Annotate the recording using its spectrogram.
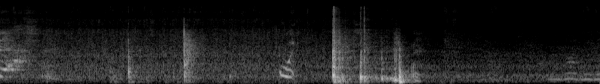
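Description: Offal, onion and carrot frying in an electric skillet, with a steady sizzle and scattered clicks. A glass lid clatters onto the pan in a few sharp knocks about three to four seconds in, and the sizzle is muffled after that.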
